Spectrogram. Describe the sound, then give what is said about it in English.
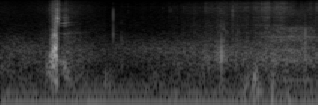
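A golf driver strikes a ball with one sharp, crisp crack, slightly higher-pitched than a standard driver. A faint tick follows, and then low background noise carries on. “In terms of the sound and the feel, this is probably a slightly higher pitch sound than the standard driver, but they both feel and sound pretty good.”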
